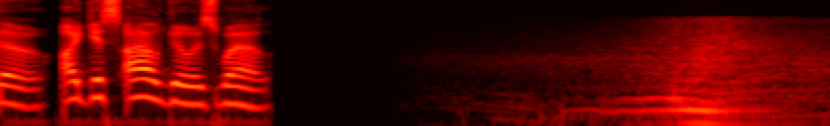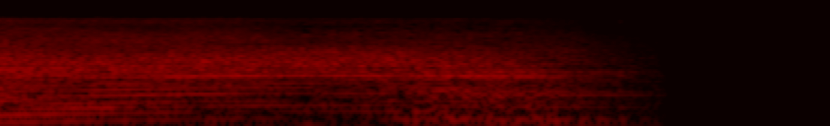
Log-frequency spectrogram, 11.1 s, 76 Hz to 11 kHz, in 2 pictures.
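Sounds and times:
vehicle engine sound effect: 0:02.7 - 0:09.8.

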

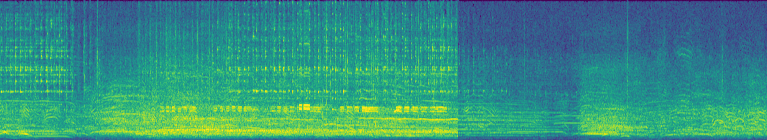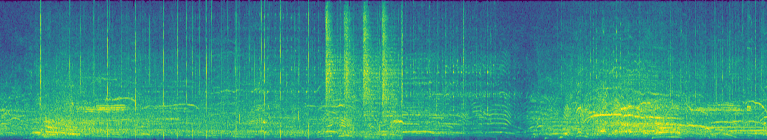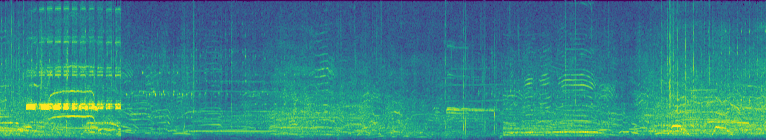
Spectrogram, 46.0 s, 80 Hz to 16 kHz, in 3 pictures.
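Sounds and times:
crowd cheering and shouting: 0:00.0 - 0:46.0.

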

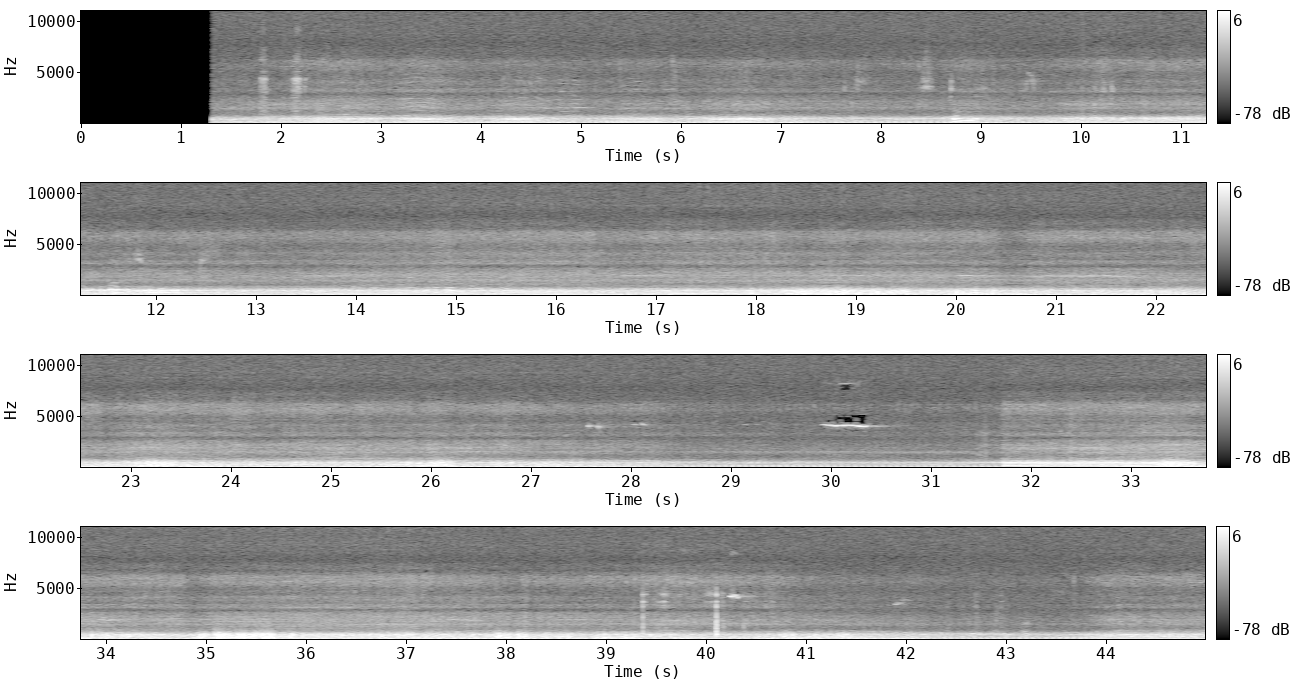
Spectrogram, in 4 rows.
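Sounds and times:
motorcycle engine running: 0:01.3 - 0:44.9.

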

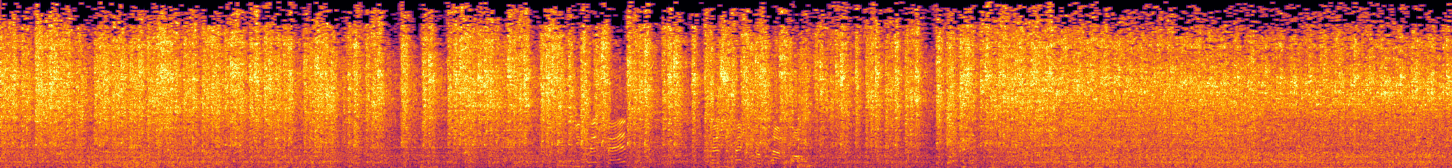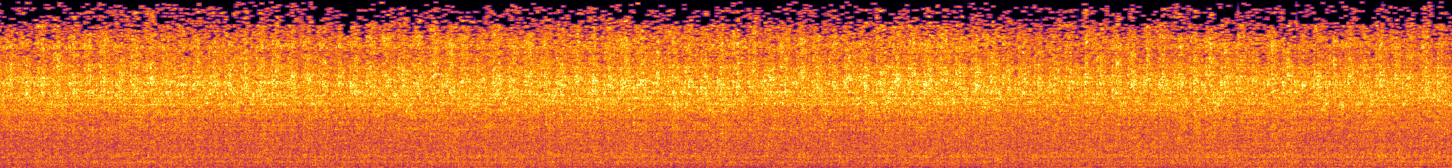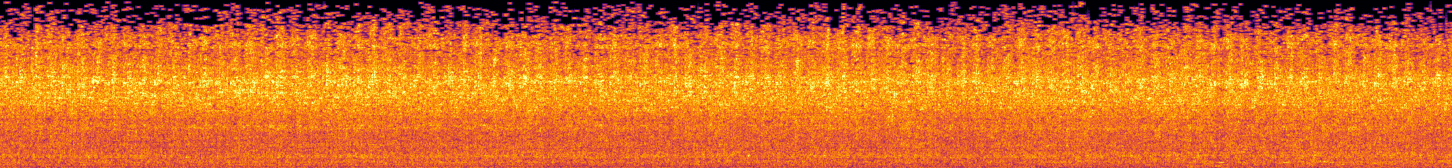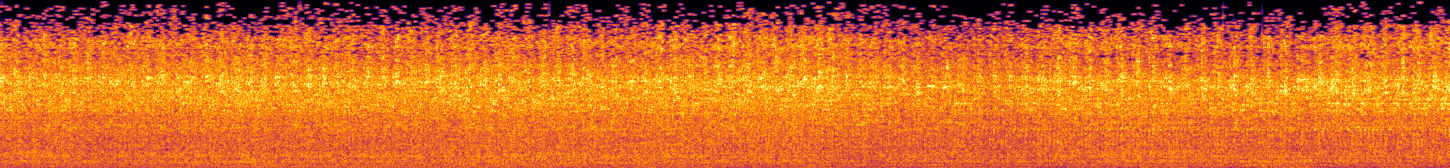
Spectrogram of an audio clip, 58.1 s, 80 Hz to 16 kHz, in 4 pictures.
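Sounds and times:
fire engine idling: 0:00.0 - 0:58.0.

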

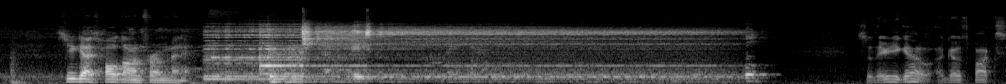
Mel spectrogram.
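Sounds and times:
echoing held tones: 0:02.0 - 0:07.7.

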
